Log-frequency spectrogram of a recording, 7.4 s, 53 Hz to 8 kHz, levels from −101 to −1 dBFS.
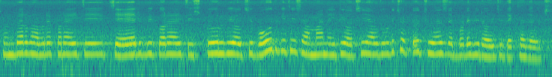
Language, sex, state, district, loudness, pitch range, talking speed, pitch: Odia, female, Odisha, Malkangiri, -16 LUFS, 230-250 Hz, 195 wpm, 240 Hz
